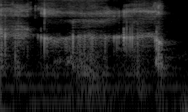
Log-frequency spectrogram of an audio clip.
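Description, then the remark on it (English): A breathy intake of air lasting over a second, like slurping a sip of coffee or drawing on a vape, with faint crackly texture and no talking. “Can't tell if you're sipping coffee or hitting your baits.”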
